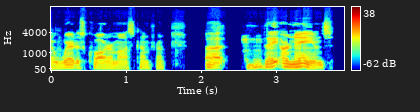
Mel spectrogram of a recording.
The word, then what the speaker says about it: Quatermass: Quatermass, it's spelled like Quater, but without the first R.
